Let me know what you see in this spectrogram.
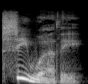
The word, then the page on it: seaworthy: British English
